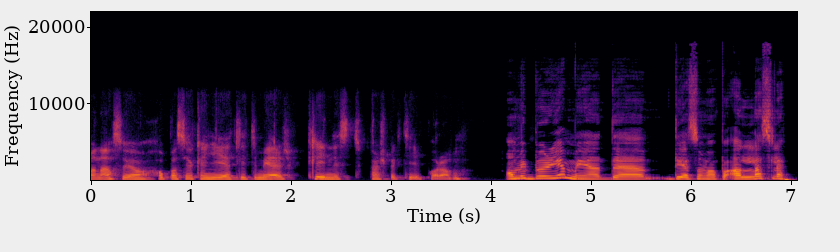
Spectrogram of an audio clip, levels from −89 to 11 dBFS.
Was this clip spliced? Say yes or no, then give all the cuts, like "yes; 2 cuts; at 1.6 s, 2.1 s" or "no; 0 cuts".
yes; 1 cut; at 4.0 s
